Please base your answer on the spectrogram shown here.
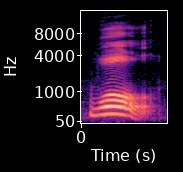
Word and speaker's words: we'll: But when we're speaking relatively fast in American English, we often reduce this and it just sounds like wool. Wool. You're almost swallowing that final sound.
